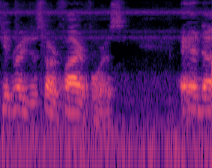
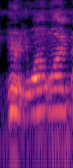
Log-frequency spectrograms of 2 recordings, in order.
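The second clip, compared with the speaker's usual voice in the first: mock wife; 11 semitones higher, 4 dB louder than usual. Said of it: "She's like".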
